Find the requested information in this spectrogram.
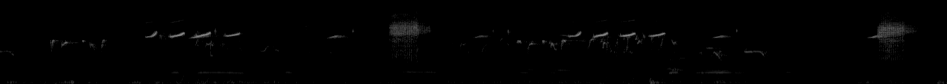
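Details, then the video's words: Bay-backed shrike song: rapid runs of sharp, downslurred high chirps in bursts, with soft low whistles underneath and two loud harsh rasping notes set apart. "Bay Backed Shrike Sound ! Bay Backed Shrike Call ! Bay Backed Shrike Song ! Bay Backed Shrike Vocals"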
